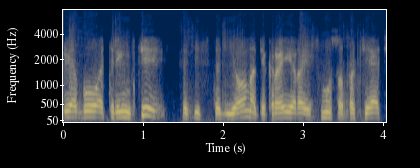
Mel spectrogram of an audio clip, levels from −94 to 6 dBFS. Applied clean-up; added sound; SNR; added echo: neural separator model SepFormer DNS4.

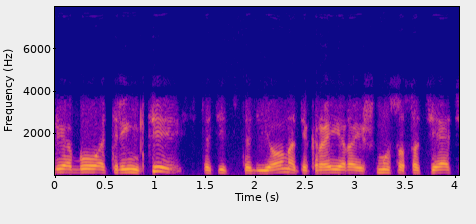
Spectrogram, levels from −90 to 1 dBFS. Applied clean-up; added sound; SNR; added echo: none; none; none; none.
